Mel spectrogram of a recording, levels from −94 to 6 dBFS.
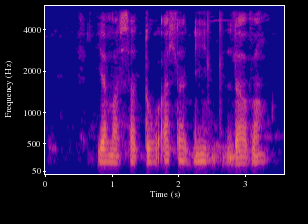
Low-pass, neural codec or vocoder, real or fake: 5.4 kHz; none; real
